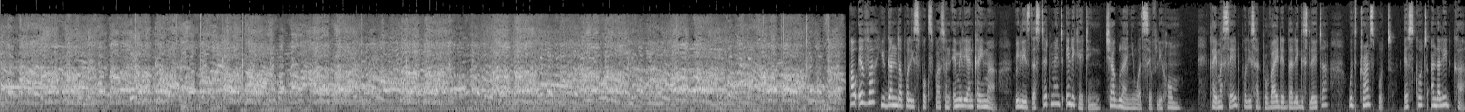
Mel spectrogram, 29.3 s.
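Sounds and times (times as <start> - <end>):
large crowd chanting and shouting slogans: 0.0 - 16.9
speech: 17.2 - 29.2.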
